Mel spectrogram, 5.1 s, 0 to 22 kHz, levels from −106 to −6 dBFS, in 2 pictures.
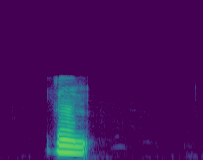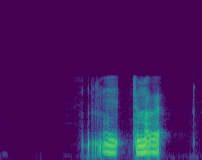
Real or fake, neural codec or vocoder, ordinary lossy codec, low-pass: real; none; none; 3.6 kHz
